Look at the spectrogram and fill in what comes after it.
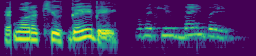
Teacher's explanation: Thì cái chữ baby này mình sẽ đi xuống giọng luôn ha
